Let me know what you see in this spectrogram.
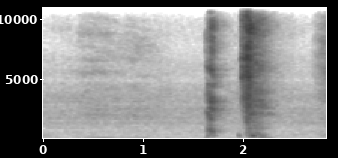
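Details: A person sneezing in bed, which they put down to the weather changing; their nose is still tickling afterwards.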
